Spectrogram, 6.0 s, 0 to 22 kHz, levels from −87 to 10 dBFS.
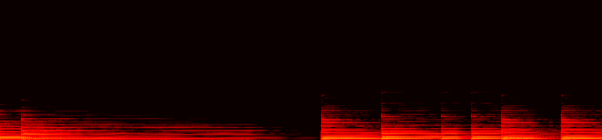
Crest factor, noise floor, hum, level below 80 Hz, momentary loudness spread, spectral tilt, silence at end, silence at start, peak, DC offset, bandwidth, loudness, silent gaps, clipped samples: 16 dB; -70 dBFS; none; -72 dBFS; 17 LU; -7.5 dB/octave; 0 s; 0 s; -22 dBFS; under 0.1%; 5.8 kHz; -36 LUFS; none; under 0.1%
